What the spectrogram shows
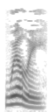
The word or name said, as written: willey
